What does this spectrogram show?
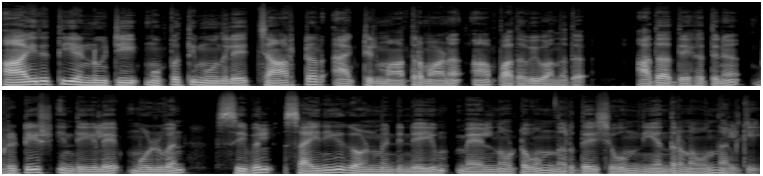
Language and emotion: Malayalam, neutral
